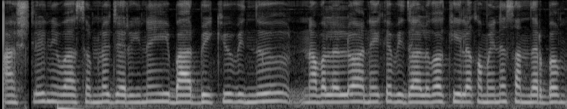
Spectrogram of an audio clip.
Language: Telugu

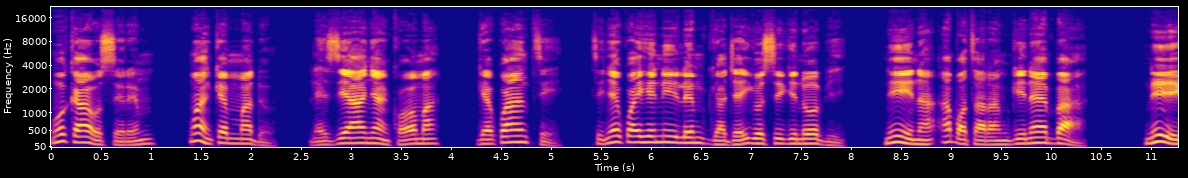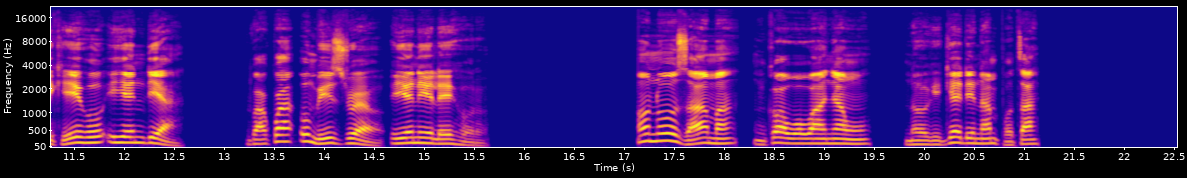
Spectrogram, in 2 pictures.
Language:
Igbo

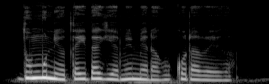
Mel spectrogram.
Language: Kikuyu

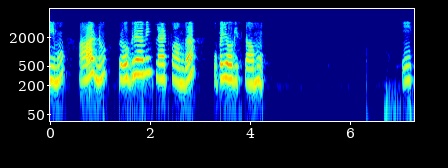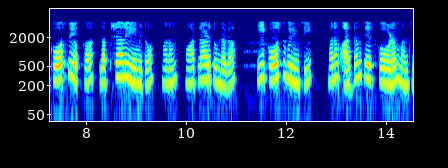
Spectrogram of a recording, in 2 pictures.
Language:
Telugu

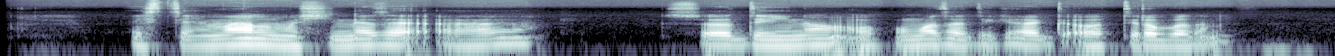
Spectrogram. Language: Somali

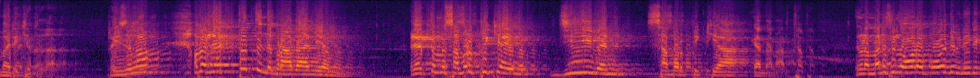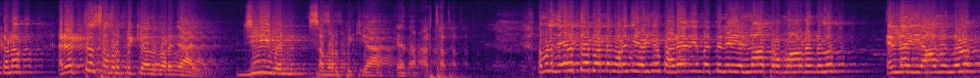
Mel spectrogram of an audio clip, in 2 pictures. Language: Malayalam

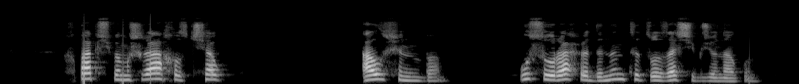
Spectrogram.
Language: Abkhazian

